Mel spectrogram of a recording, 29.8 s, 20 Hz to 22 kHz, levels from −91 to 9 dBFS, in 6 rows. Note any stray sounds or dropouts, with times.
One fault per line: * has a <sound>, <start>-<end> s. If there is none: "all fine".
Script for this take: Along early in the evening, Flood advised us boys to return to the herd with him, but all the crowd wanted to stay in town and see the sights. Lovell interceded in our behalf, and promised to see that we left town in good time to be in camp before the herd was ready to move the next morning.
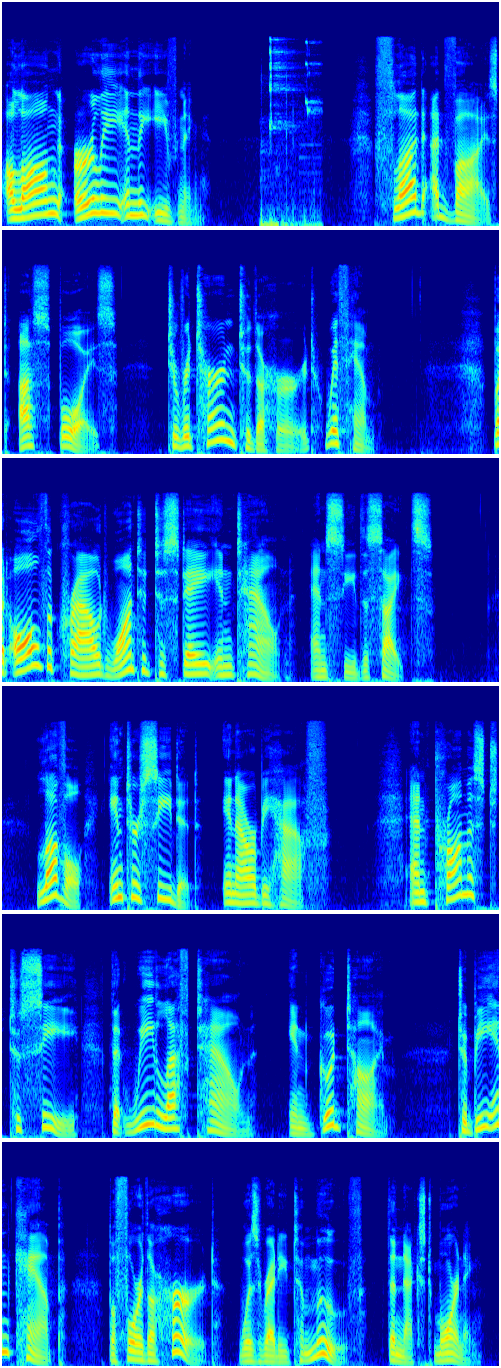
* has a squeak, 2.6-3.2 s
